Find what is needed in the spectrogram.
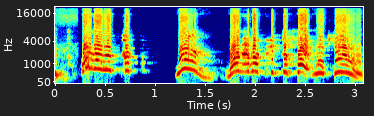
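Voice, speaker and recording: Shouting at a moderate pace, a man does a put-on character voice that is squeaky and extremely high in pitch. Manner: yelling, defensive.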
